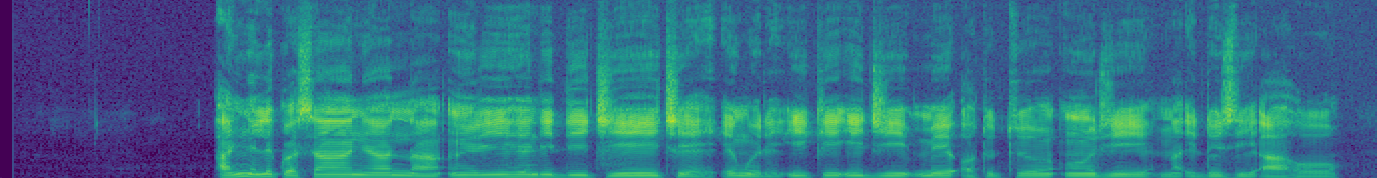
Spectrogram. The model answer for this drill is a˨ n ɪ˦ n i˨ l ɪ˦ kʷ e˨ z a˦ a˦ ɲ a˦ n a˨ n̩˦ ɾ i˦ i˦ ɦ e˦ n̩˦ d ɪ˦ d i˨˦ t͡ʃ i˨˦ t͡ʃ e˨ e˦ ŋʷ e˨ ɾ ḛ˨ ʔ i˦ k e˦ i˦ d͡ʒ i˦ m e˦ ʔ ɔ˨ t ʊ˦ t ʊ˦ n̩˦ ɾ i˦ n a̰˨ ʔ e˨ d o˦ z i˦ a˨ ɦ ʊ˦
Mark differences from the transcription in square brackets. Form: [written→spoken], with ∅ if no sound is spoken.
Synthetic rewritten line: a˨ [n→ɲ] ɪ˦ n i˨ l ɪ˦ kʷ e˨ [z→s] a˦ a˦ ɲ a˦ n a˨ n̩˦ ɾ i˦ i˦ ɦ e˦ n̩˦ d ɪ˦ d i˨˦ t͡ʃ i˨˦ t͡ʃ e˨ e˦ ŋʷ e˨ ɾ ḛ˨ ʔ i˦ k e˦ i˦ d͡ʒ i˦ m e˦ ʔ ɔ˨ t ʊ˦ t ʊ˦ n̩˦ ɾ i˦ n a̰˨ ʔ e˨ d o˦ z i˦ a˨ ɦ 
